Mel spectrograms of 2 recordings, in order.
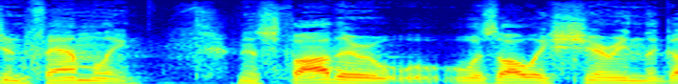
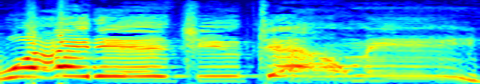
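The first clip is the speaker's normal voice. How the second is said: very high, slow, raw, drawn-out screaming; 9 dB louder than usual. Retelling a dream, voicing a man screaming at another, imitating someone screaming. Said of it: "the guy's screaming".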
